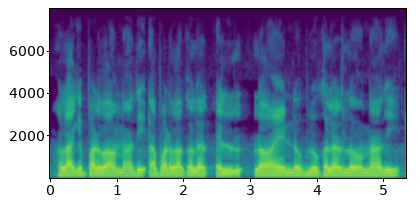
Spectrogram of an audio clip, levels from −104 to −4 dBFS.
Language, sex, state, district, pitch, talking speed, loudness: Telugu, male, Telangana, Mahabubabad, 130 Hz, 135 wpm, -16 LUFS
